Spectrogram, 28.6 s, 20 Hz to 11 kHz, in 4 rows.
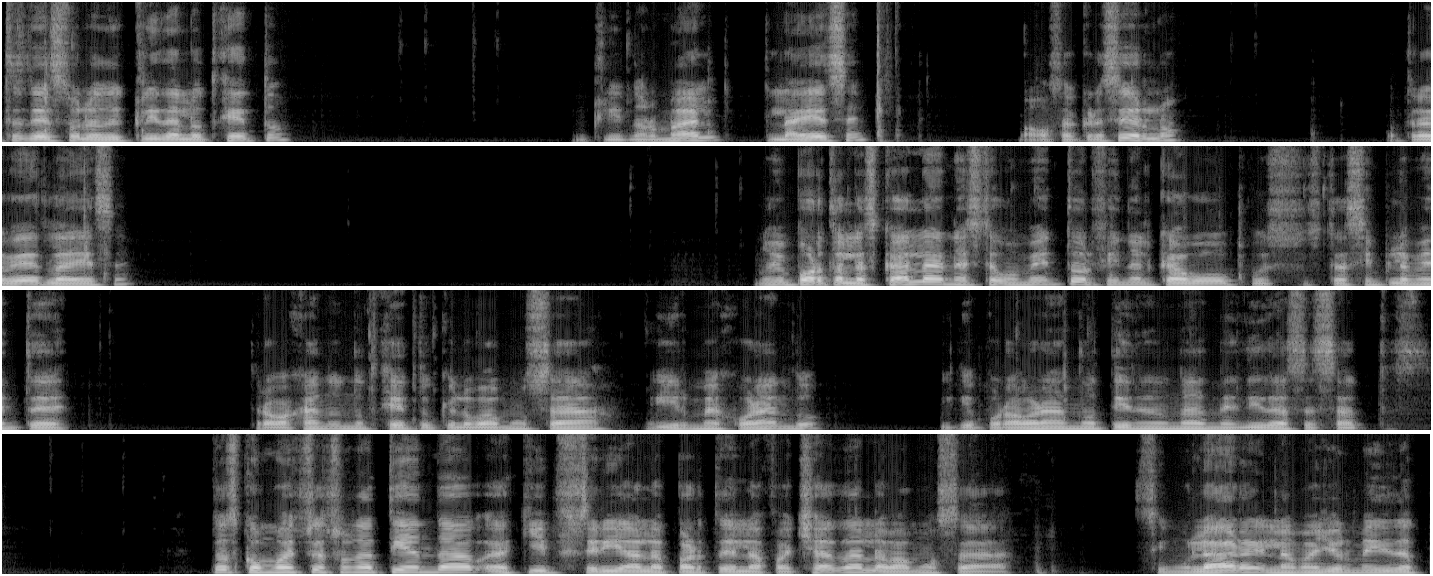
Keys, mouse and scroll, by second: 0.2 click, 2.0 click, 3.0 click, 4.4 s, 7.6 s, 10.8 click, 11.1-11.4 scroll down 3, 11.4-12.2 middle drag, 12.2 click, 13.7-14.9 drag, 16.4 click, 16.7-17.4 middle drag, 17.4 click, 18.3 click, 19.7 click, 20.0-27.1 middle drag.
